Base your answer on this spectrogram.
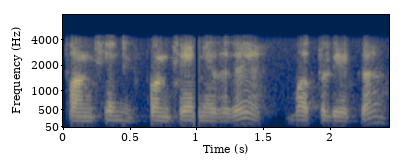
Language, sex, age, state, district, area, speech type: Kannada, male, 60+, Karnataka, Gadag, rural, conversation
